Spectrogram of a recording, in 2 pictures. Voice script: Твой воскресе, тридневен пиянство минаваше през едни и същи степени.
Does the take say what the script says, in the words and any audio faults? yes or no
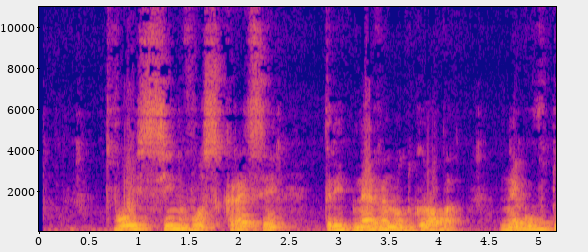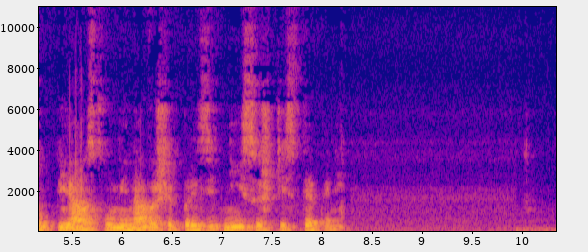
no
